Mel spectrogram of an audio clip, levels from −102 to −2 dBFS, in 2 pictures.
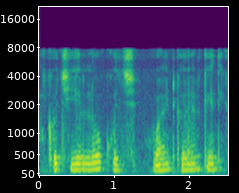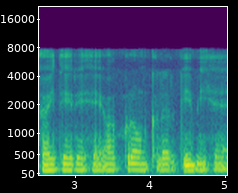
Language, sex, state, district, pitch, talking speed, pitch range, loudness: Hindi, male, Himachal Pradesh, Shimla, 140 Hz, 190 wpm, 130-145 Hz, -16 LUFS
